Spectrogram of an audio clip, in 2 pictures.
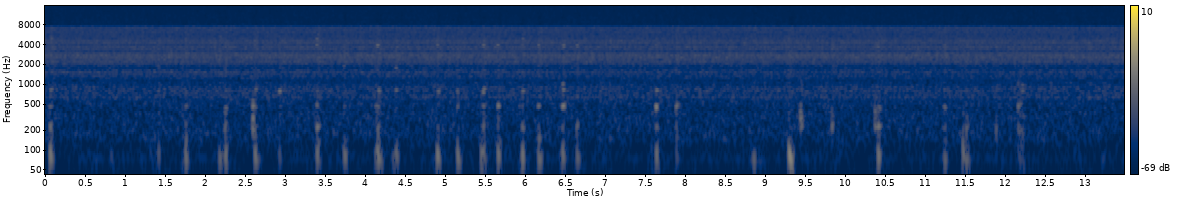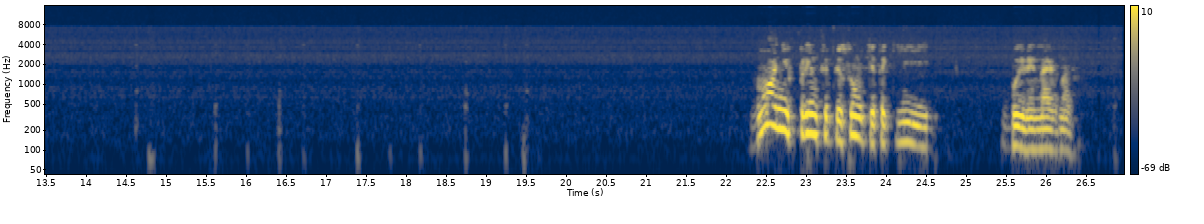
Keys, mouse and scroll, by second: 0.2-1.6 drag, 1.8 click, 2.9 click, 3.6 click, 4.3 click, 5.1 click, 5.6 click, 6.1 click, 6.6 click, 7.7 click, 9.6 middle click, 10.5 click, 11.6 middle click, 12.4-14.7 middle drag, 15.7 click, 16.6 click, 17.7 click, 19.0 click, 19.6-23.4 middle drag, 24.3-25.6 middle drag.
